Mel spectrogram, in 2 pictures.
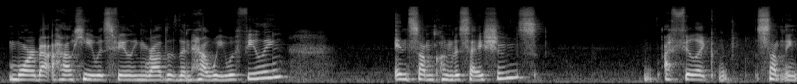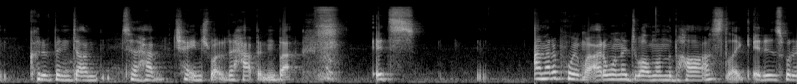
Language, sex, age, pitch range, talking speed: English, female, 10-29, 220-280 Hz, 180 wpm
